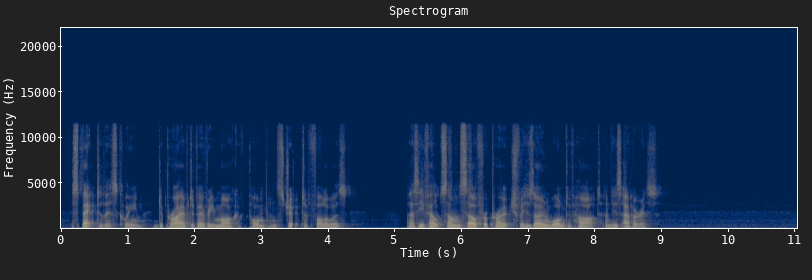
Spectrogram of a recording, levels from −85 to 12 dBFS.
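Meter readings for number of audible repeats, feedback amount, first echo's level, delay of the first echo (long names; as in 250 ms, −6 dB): 2, 23%, −20.0 dB, 86 ms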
